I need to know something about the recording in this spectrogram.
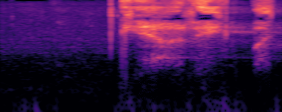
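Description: A woman's slow, breathy speech into a microphone. The first second is hushed, then a loud hissing, whispery stretch comes in about a second in.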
